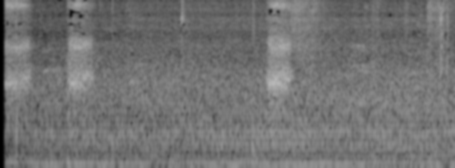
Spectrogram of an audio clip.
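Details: Grey squirrel in Oviedo, Florida, squawking over and over at a second squirrel with its tail curled over its body; short nasal harsh bursts in uneven pairs, over steady low rumbling background noise.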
